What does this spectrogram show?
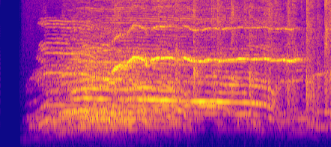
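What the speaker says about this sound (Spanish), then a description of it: "¿Cuántos pueden dar un grito de júbilo?" A church congregation lets out a loud, sustained shout for joy, many voices cheering and crying out together, swelling quickly and holding for several seconds.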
